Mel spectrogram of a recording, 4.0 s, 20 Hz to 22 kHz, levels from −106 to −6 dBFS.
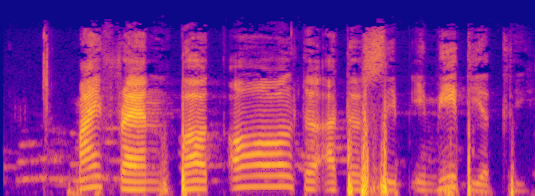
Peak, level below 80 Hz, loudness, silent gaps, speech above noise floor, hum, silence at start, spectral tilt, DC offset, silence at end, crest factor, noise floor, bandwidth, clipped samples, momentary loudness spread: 0 dBFS; -42 dBFS; -20 LUFS; none; 19 dB; none; 0.15 s; -4 dB/octave; under 0.1%; 0.1 s; 22 dB; -40 dBFS; 14 kHz; under 0.1%; 17 LU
